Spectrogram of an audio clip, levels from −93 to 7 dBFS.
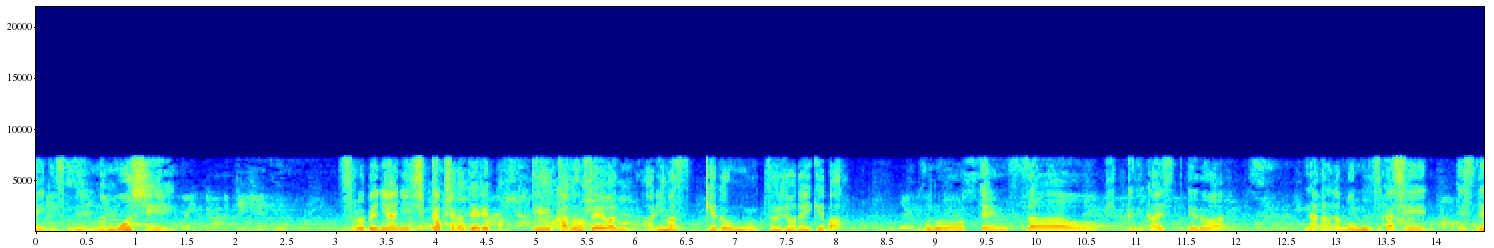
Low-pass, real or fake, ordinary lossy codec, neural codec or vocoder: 7.2 kHz; real; none; none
